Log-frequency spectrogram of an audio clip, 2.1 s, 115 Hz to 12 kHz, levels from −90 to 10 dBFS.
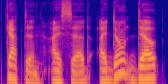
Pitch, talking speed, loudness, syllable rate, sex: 135 Hz, 170 wpm, -19 LUFS, 4.1 syllables/s, male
